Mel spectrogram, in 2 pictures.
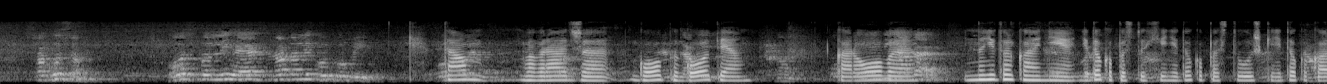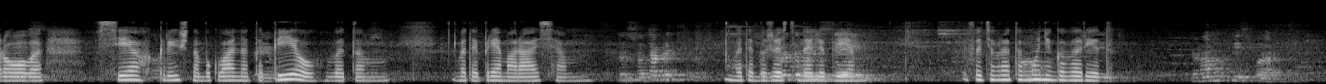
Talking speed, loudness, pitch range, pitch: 75 wpm, -18 LUFS, 180-215 Hz, 195 Hz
